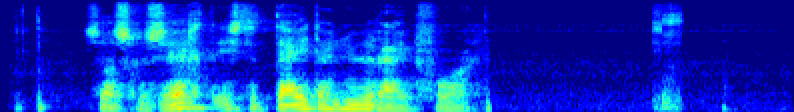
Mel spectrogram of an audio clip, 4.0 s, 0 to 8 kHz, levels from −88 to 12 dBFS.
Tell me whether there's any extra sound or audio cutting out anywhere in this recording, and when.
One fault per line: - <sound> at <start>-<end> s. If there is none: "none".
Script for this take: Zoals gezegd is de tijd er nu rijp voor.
- laugh at 3.3-3.4 s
